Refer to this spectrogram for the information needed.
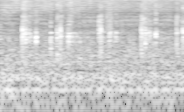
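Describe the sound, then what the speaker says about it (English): Spray paint can releasing short hissing bursts, several quick sprays in an irregular rhythm, close and fairly loud with no talking. "If you're using spray paint, please make sure that you're not too close."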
